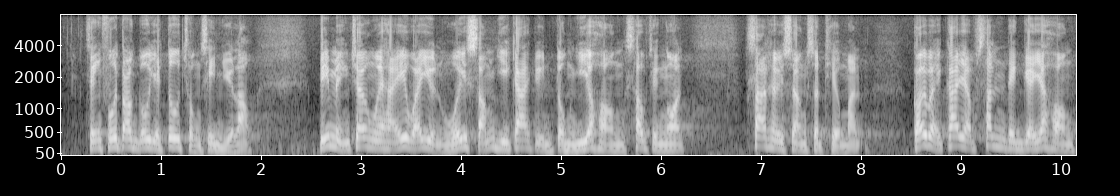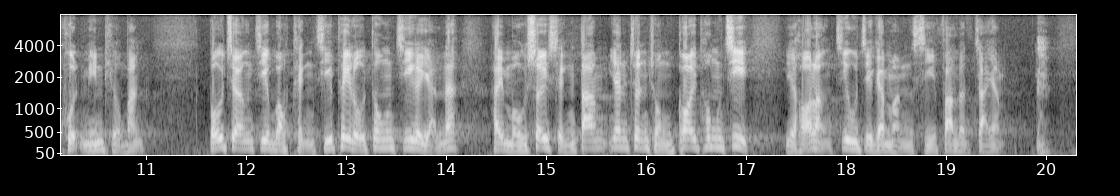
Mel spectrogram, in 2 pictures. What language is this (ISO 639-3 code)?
yue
